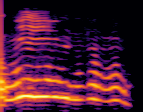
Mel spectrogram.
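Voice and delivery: high "wuh" of howling wind; imitated wind howl. Preacher showing the congregation a typhoon, imitated wind howl. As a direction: imitate a gale with a high whoop.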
